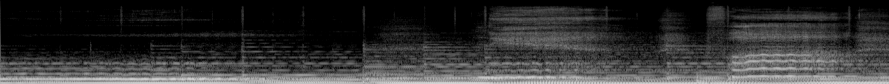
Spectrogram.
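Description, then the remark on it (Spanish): A sweeping pop ballad, an Oscar-winning original song used in a film's end credits, with a female singer holding long, wavering notes over lush, steady instrumental backing, played loud and continuous with no talking. “La canción pues la conoces, escúchala, disfrútala y suena así.”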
